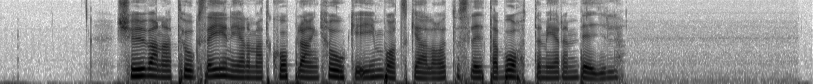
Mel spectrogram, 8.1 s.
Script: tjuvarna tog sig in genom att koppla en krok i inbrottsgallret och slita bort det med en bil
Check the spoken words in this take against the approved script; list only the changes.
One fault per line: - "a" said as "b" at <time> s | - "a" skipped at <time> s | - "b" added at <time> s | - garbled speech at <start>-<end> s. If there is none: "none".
none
